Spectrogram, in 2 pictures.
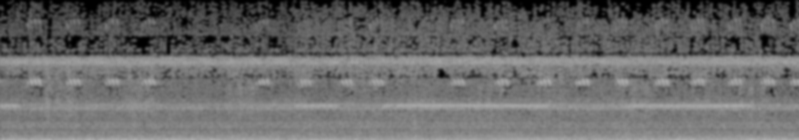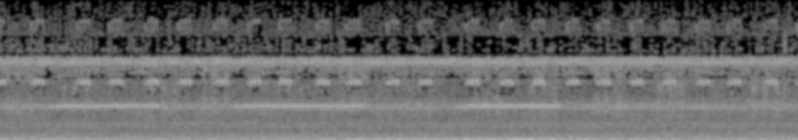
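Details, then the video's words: Cricket calling with rapid repeated chirps, around two per second, alongside an on-and-off high trill, low rumbling background noise and a brief louder thump near the end. "Sound of Cricket"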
